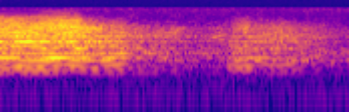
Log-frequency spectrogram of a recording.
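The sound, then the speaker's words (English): A train horn sounds in a long, steady blast of stacked harmonic tones, fairly loud and sustained throughout, dipping slightly midway before swelling again, with no voices. “Probably shouldn't admit this, but I think the train horn threw me off just then.”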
